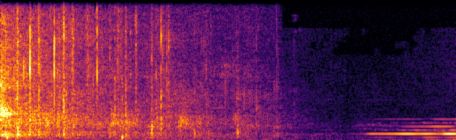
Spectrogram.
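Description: Near silence: a faint echo fades out in the first second, then nothing until music begins right at the end.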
